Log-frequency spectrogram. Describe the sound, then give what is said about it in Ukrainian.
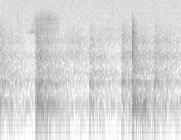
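Several muffled booms go off at irregular intervals, fireworks rolling and echoing faintly against a quiet background hum, with no one speaking. “Тут хтось тішиться феєрверками? Так, да, тут тішиться феєрверками.”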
